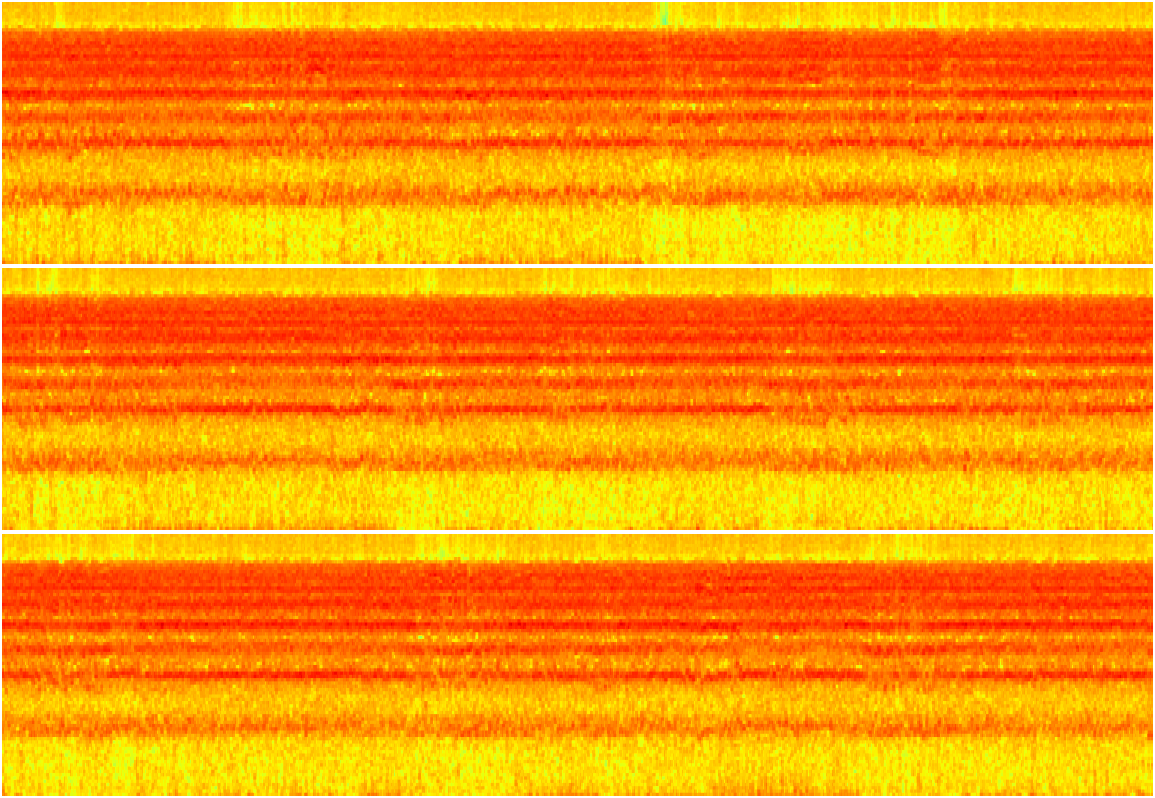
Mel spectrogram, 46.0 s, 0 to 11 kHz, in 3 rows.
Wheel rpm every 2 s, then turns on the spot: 230, 230, 220, 230, 220, 230, 230, 230, 220, 230, 220, 230, 230, 230, 220, 230, 230, 230, 230, 230, 230, 220, 230.
none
